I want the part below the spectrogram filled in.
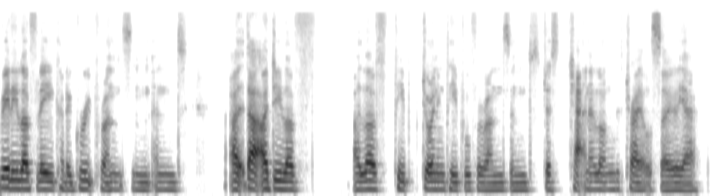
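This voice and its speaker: With an English accent, a woman speaks at a moderate pace in a very deep, low pitch and a dark, mellow tone. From southern England (Portsmouth). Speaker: ultra runner. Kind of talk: casual interview chat. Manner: hesitant, with fillers.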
